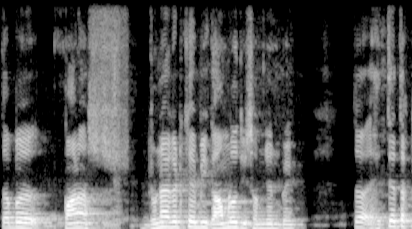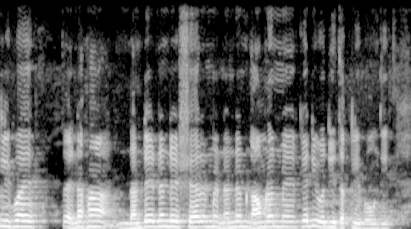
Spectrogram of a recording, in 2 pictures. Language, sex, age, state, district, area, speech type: Sindhi, male, 45-60, Gujarat, Junagadh, rural, spontaneous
